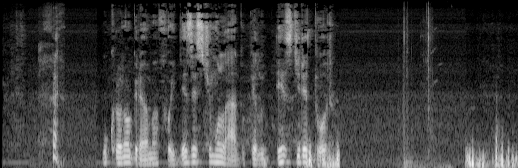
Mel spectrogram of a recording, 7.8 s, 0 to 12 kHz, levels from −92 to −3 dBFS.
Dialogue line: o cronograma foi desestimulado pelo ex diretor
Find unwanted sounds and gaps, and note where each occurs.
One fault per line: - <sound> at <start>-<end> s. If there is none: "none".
- laugh at 0.6-1.0 s
- squeak at 6.0-6.8 s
